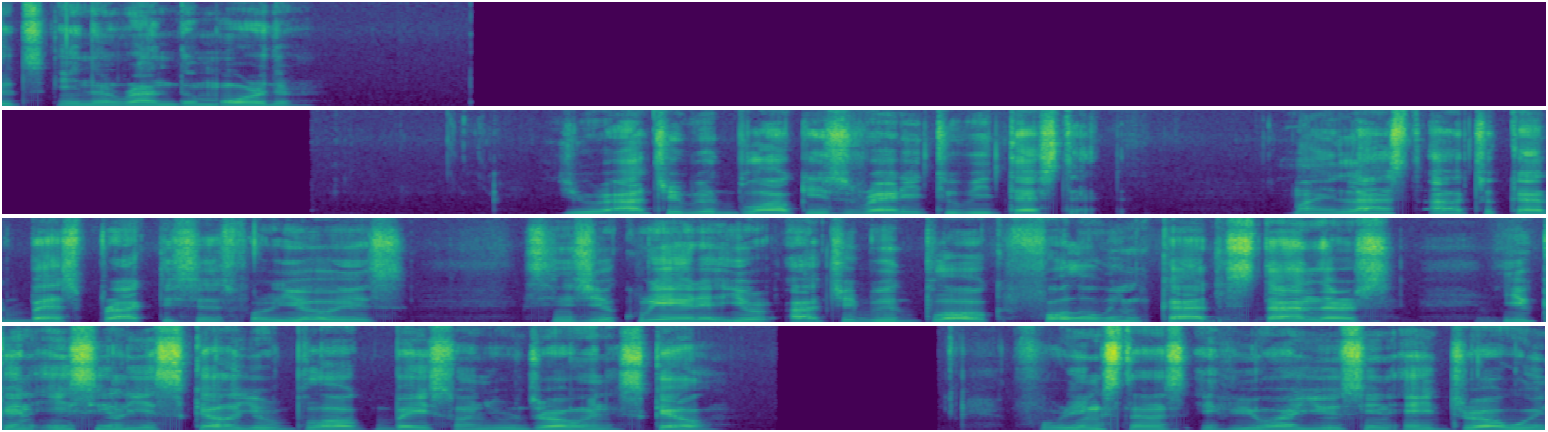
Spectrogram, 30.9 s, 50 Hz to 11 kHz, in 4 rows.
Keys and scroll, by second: 0.6-1.9 typing, 15.9-18.1 typing, 19.9 shift+Escape, 22.4 1, 24.5 a, 24.6 KP_Subtract, 24.8 KP_3, 26.8 Escape, 26.8 ctrl+c, 27.7 ctrl+v, 30.1 Escape.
